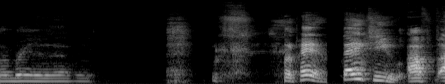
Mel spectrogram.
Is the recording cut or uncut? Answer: cut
